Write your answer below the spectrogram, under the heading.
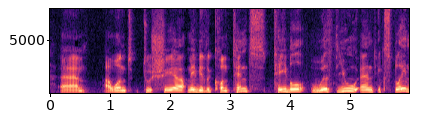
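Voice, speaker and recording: Speaking at a very slow pace, a man with a dark, mellow tone makes very wide pitch swings, the sound dry and close with no echo. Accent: German. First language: German. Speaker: Zen abbot and author. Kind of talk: casual talk to camera. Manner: hesitant with fillers.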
